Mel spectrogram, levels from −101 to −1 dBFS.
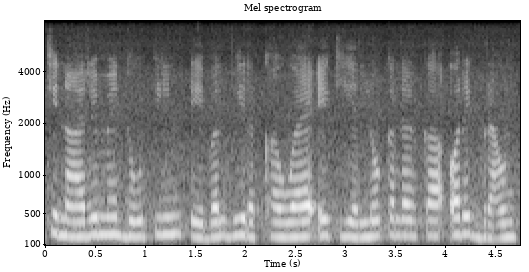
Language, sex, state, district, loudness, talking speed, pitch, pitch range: Hindi, female, Arunachal Pradesh, Lower Dibang Valley, -16 LUFS, 215 wpm, 205 Hz, 195-215 Hz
